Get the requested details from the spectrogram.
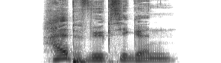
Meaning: inflection of halbwüchsig: 1. strong genitive masculine/neuter singular 2. weak/mixed genitive/dative all-gender singular 3. strong/weak/mixed accusative masculine singular 4. strong dative plural
- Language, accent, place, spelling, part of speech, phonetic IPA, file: German, Germany, Berlin, halbwüchsigen, adjective, [ˈhalpˌvyːksɪɡn̩], De-halbwüchsigen.ogg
